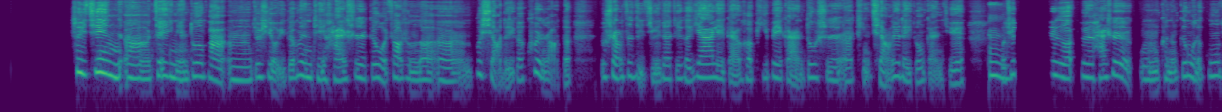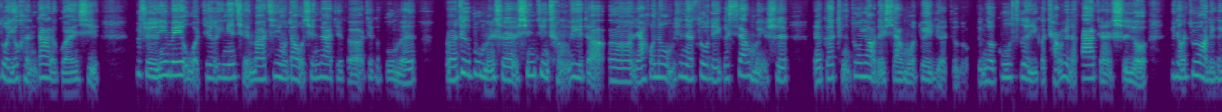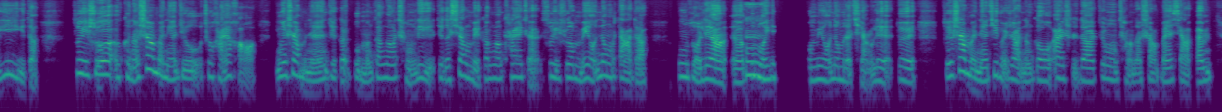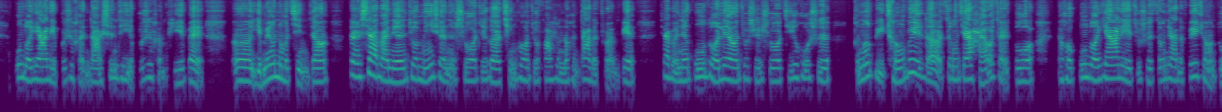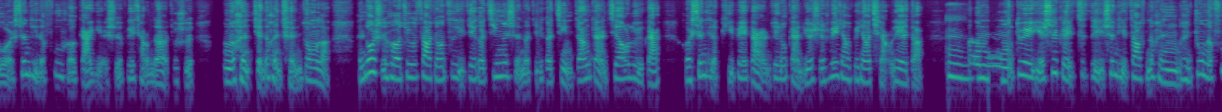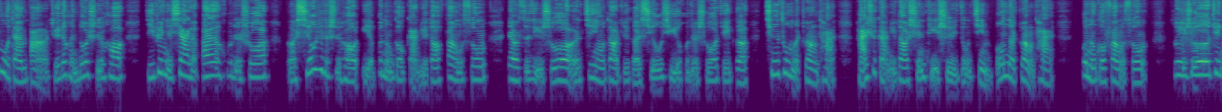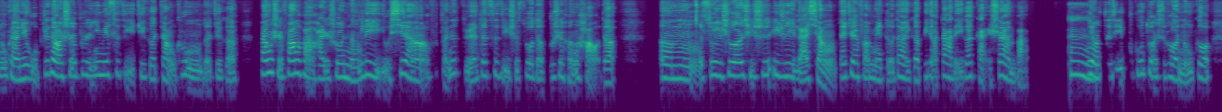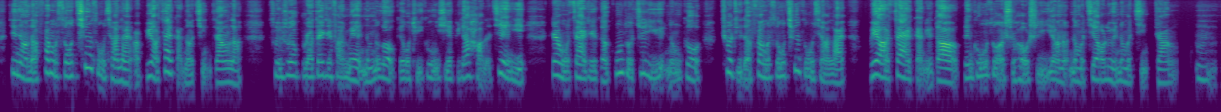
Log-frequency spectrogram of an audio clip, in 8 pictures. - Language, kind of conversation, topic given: Chinese, advice, 我怎样才能马上减轻身体的紧张感？
- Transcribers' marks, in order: unintelligible speech; tsk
